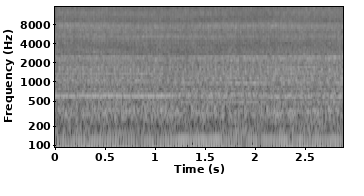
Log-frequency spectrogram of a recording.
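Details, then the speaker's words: Four-stroke multi-carburettor outboard after setting each mixture screw for fastest idle, bottom carb about 3.5 turns out and leanest: steady, even low idle with smooth hum, no hunting or misses. Normal idle. "so now to me that's got all those carburetor mixture screws set to be the fastest idle I can get it"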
